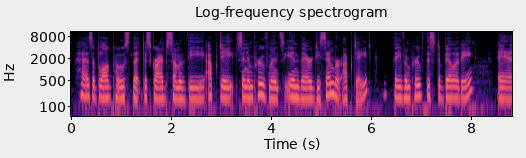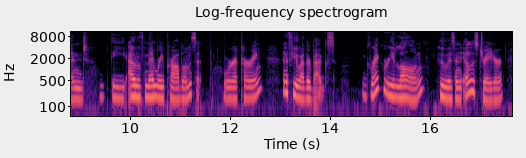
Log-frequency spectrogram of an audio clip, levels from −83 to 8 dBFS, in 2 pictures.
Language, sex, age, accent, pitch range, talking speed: English, female, 40-59, American, 155-185 Hz, 130 wpm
